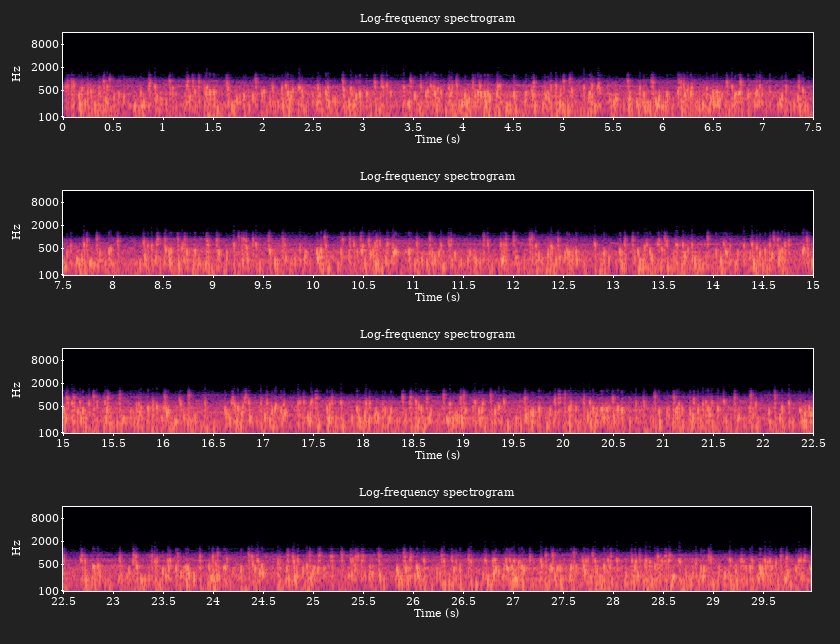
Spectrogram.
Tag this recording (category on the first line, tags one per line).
Soundscapes > Nature
Droped
Water
bubble
Drown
